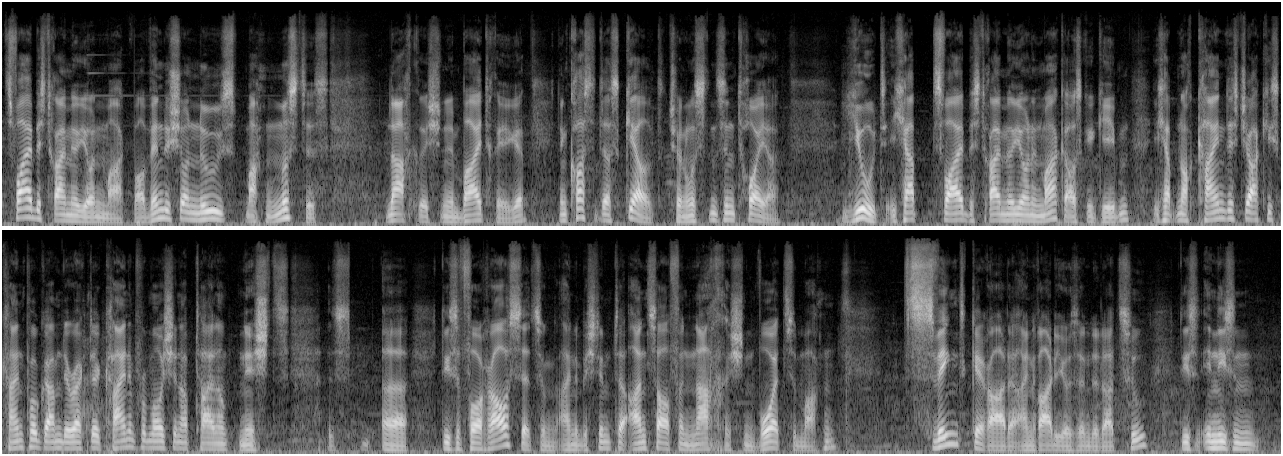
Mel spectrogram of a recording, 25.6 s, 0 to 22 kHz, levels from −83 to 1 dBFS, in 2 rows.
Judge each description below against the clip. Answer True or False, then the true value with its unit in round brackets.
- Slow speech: False (140 wpm)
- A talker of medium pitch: False (105 Hz)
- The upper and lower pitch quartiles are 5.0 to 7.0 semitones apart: True (5.4 semitones)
